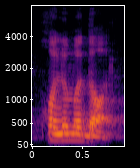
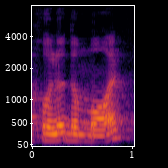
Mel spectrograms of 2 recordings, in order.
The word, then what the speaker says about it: Holodomor: was created which is known as holy mador or holy mador or holodomor as it is pronounced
